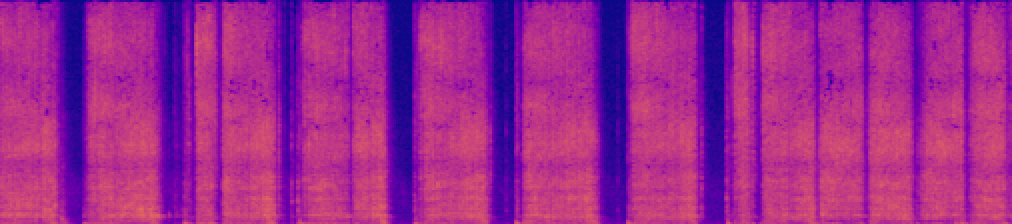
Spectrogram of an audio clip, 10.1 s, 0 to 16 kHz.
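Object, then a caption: Coarse sandpaper sheet. Long red nails scratch and rub the abrasive surface of a rolled, hollow tube of coarse beige grit-60 sandpaper. The result is a dry, gritty, bright, hissing scrape that comes in steady strokes separated by brief silent gaps, about one stroke per second.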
